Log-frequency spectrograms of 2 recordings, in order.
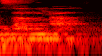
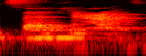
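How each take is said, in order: First: The throat consonant is weak or missing. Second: The throat consonant is pressed from mid-throat. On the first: The speaker calls it wrong. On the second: The speaker calls it right.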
